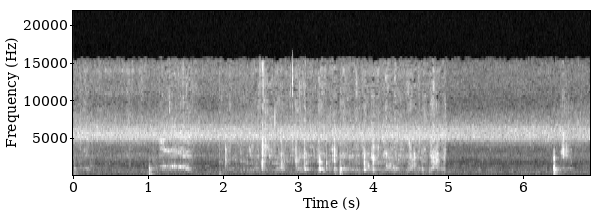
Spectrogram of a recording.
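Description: Metal spoon clinking and scraping against a glass bowl while stirring thick rice-flour batter: a run of light clicks through the middle and one sharper clink near the end.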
